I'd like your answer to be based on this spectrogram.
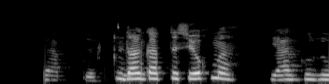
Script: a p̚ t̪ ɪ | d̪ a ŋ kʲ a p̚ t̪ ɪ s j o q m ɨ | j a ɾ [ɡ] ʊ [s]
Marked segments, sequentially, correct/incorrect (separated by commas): incorrect, incorrect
